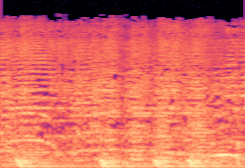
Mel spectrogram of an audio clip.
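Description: Live brass band playing a dance tune, with sousaphones marking a steady bass beat about twice a second under the brass melody.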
